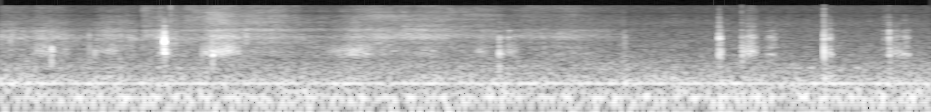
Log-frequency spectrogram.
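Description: Long fingernails tap and scratch the back of a closed cardboard chocolate bar sleeve while it is held. Six sharp, dry clicks stand out over soft scratching, and a faint low hum runs underneath throughout.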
